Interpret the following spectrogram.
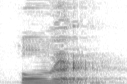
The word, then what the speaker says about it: owner: for money landlord landlord owner owner American British owner who makes the are silent in in British accent Anamika sound of schwa awesome ona ona ona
